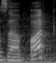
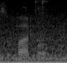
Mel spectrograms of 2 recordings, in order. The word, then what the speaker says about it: зоопарк: Ударение на вторую О.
